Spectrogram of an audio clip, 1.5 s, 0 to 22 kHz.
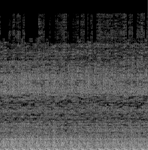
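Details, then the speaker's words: Yamaha XTZ Lander 250 single after repair of the engine noise, which a mechanic blamed on a worn clip in the cam: a steady idle with a light sewing-machine clatter from the top end, normal for this Yamaha engine. "barulho característico dos motores da yamaha isso é é aquele motorzinho o barulho de máquina de costura mas que é resistente o motor"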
